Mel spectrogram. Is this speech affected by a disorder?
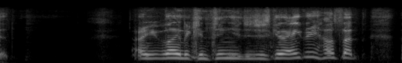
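Yes: cerebral palsy.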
